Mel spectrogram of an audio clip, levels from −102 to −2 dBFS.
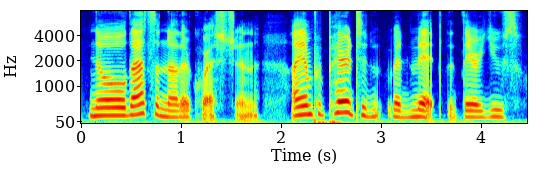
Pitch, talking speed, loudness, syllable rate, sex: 205 Hz, 160 wpm, -17 LUFS, 5.4 syllables/s, female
